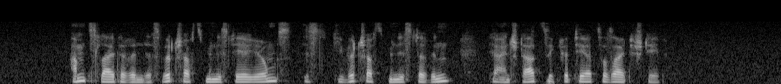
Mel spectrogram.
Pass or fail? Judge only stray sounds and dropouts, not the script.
pass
